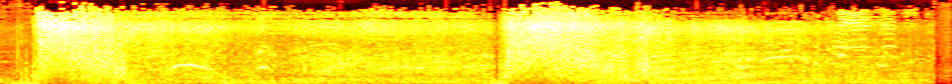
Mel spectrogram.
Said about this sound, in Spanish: El desarrollo de los aviones supersónicos después de la Segunda Guerra Mundial abrió la puerta a la exploración de los fenómenos sonoros como el boom sónico o explosión sónica, que se origina cuando un objeto sobrepasa la velocidad del sonido.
